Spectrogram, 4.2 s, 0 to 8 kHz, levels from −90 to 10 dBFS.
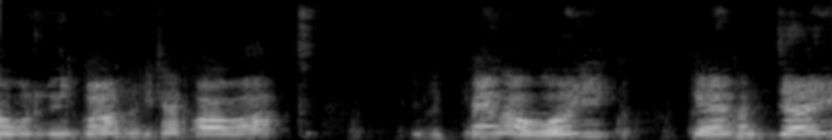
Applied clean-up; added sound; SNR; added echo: neural mask model DeepFilterNet 3.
